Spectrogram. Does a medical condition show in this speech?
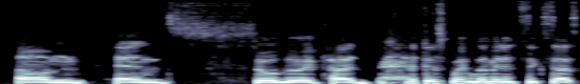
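No.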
